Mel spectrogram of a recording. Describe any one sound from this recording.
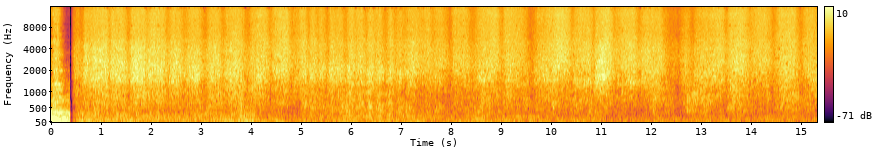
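A trowel scrapes rhythmically across a rough plaster wall.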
